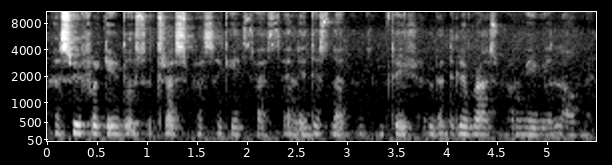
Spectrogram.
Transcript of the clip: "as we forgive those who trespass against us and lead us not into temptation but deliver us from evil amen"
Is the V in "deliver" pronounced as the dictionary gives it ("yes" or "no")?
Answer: yes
